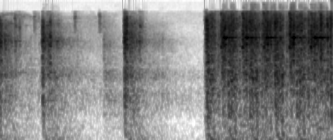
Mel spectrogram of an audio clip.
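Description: PUBG gunfire: two sharp shots close together, then a loud sustained burst of rapid fire, all at close range in the video game.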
